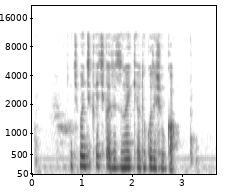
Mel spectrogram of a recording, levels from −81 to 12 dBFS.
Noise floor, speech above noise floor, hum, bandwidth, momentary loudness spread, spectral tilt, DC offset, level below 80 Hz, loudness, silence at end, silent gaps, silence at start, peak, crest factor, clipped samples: -50 dBFS; 29 dB; none; 11.5 kHz; 11 LU; -5.5 dB/octave; under 0.1%; -58 dBFS; -22 LUFS; 0.5 s; none; 0.05 s; -4 dBFS; 18 dB; under 0.1%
